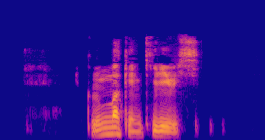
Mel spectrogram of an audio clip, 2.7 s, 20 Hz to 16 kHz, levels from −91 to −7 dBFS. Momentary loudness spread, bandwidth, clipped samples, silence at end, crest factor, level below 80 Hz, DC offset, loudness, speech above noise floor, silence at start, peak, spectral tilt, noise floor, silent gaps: 9 LU; 7.2 kHz; under 0.1%; 0.7 s; 22 dB; -68 dBFS; under 0.1%; -29 LUFS; 42 dB; 0.9 s; -10 dBFS; -4.5 dB/octave; -70 dBFS; none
